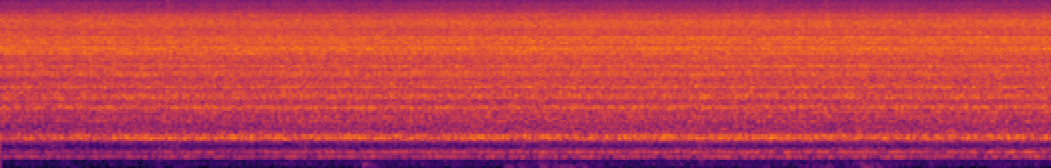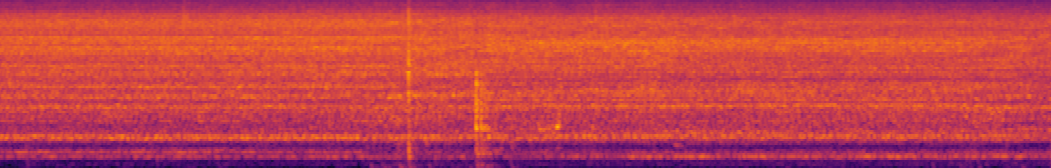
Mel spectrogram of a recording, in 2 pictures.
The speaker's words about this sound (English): Okay, Kettle. Keep up the good work. I'm going to get a cup.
